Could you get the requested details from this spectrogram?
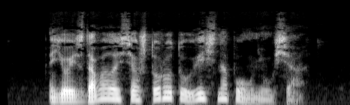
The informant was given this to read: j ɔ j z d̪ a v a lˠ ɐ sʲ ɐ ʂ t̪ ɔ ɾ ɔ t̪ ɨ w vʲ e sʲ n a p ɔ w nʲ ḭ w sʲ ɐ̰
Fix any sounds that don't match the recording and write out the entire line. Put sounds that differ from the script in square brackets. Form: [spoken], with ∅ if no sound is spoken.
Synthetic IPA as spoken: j ɔ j z d̪ a v a lˠ ɐ sʲ ɐ ʂ t̪ ɔ ɾ ɔ t̪ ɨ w vʲ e sʲ n a p ɔ w nʲ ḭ w sʲ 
